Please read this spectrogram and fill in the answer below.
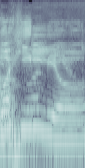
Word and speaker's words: guajillo: Guajillo. Guajillo. Guajillo. Walang L.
